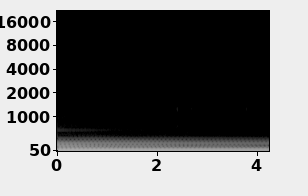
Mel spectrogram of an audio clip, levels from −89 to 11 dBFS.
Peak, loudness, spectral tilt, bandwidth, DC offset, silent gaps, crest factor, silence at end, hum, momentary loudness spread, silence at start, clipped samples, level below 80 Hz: -20 dBFS; -31 LUFS; -12 dB/octave; 0.4 kHz; under 0.1%; none; 8 dB; 0 s; 60 Hz at -75 dBFS; 5 LU; 0 s; under 0.1%; -28 dBFS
